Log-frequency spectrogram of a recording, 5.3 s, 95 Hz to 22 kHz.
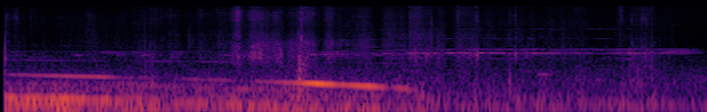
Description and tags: This sound is cut out from train 01 recorded by Sony IC recorder. The train type is Škoda InterPanter. This sound follows train start. This track is recorded between station Podivín and Břeclav.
